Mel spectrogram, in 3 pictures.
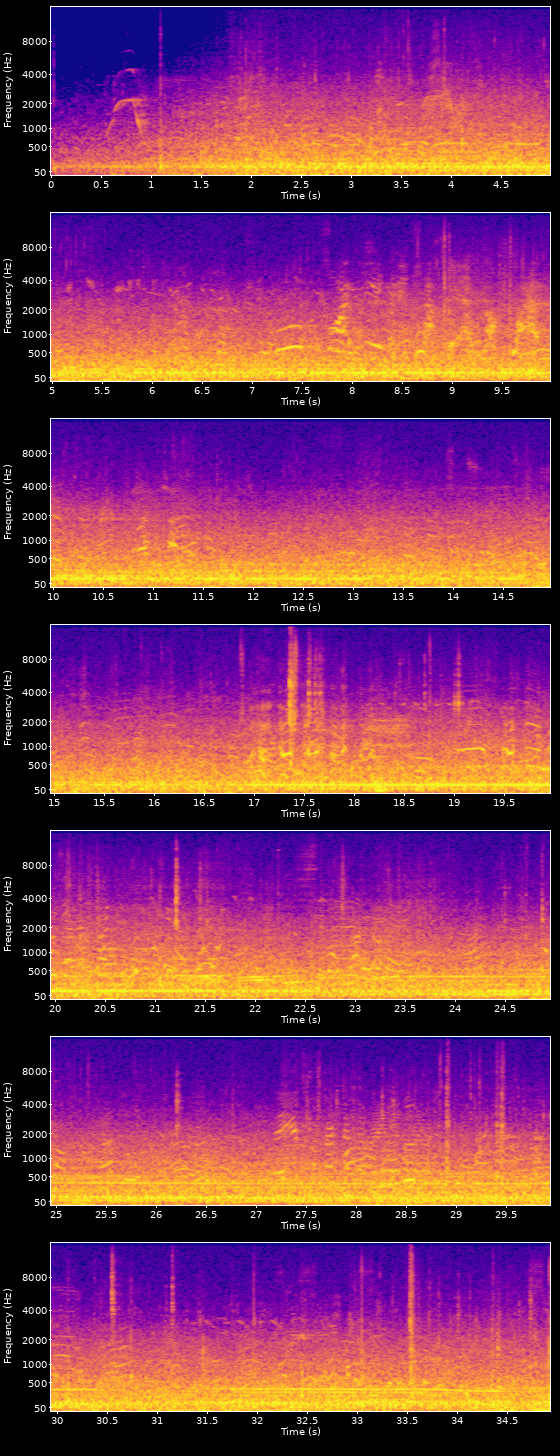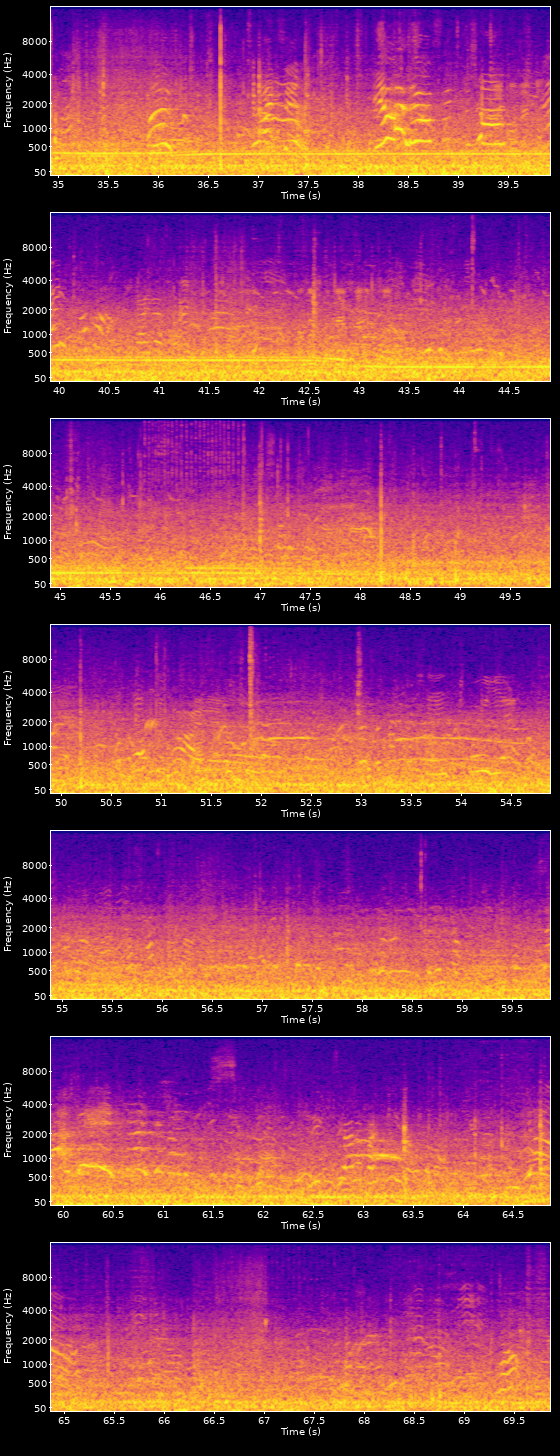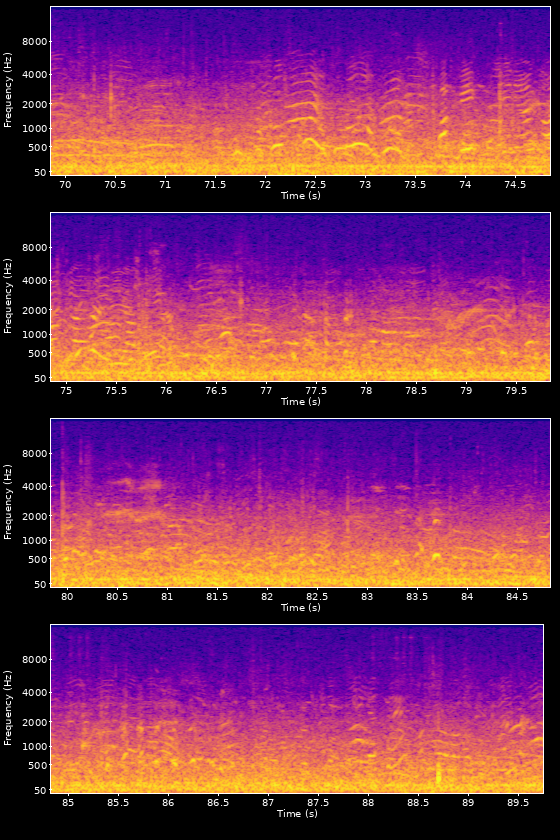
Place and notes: plage municipale, Aix-les-Bains, France - ambiance de plage.
Face au lac ambiance de plage avec bande cyclable en béton.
